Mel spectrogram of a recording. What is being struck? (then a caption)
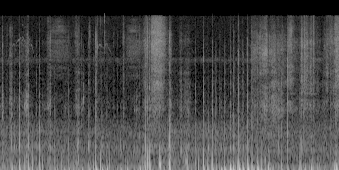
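Cardboard chip tube with plastic lid. Fingers rapidly tap and knock on the plastic lid end and along the side of a hollow cardboard Pringles chip can. The result is a fast, irregular stream of short, dull, hollow thumps, deep and bassy with almost no brightness, each dying away almost instantly. A few knocks land noticeably harder than the rest.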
